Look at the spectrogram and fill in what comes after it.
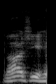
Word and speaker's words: Najee: So at 32, the new running back, Najee Harris. I knew I was pronouncing that wrong. Spanish. – The J's are actually J's.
